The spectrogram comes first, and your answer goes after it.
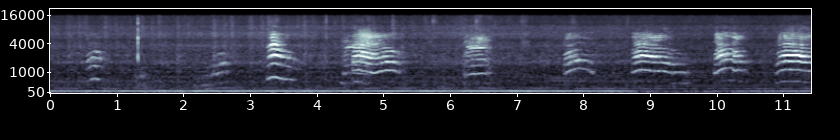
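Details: Several pet cats meowing nonstop while travelling to camp; overlapping bent, harmonic meows crowd the second half, rising and dropping in pitch, with a constant low droning hum beneath.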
